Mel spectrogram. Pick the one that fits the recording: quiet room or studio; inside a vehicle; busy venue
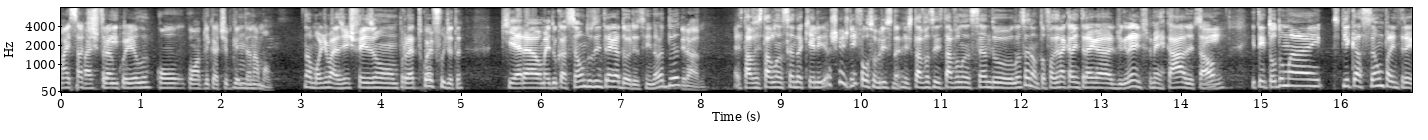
busy venue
